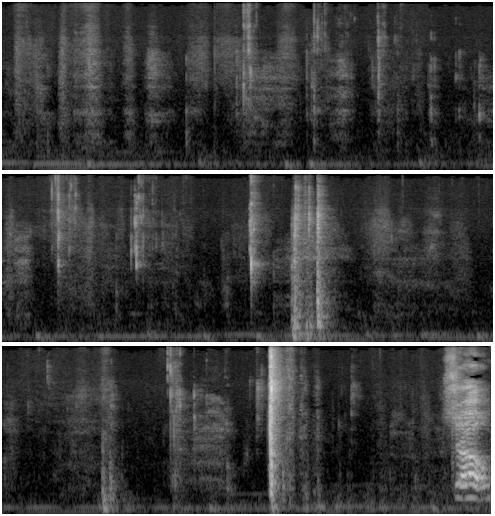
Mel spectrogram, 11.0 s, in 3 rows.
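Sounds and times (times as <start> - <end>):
person biting and chewing food: 1.8 - 5.8.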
